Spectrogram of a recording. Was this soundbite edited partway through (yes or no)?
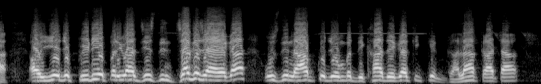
yes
